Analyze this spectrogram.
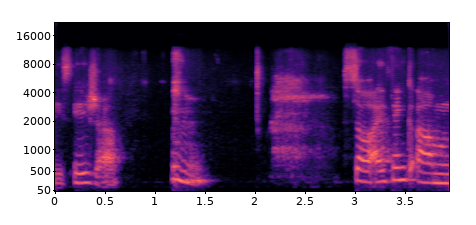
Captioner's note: clears throat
